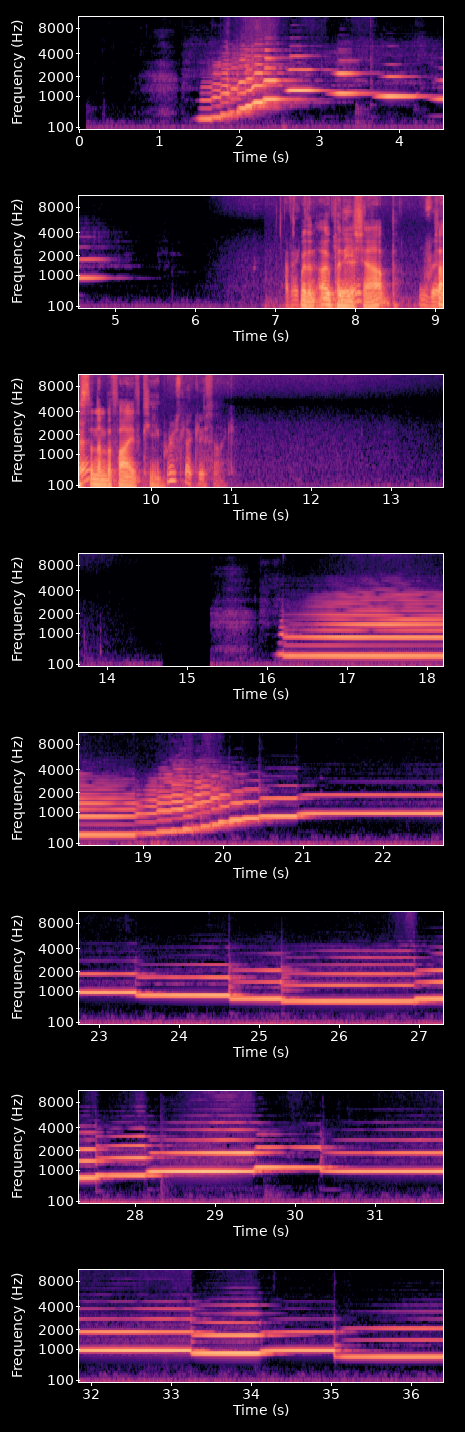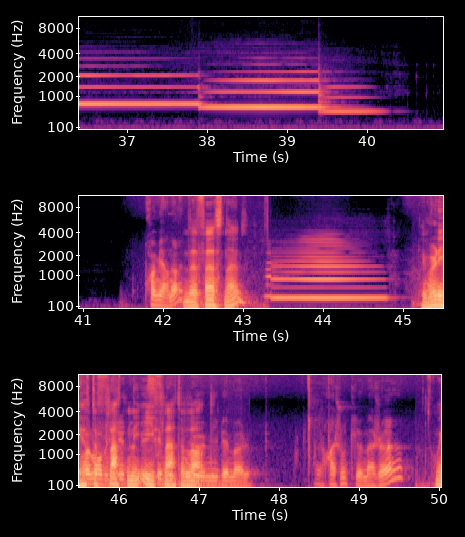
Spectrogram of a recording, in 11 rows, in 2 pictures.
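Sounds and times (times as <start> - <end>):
solo clarinet playing: 1.4 - 5.2, 16.1 - 40.3, 43.2 - 47.2.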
